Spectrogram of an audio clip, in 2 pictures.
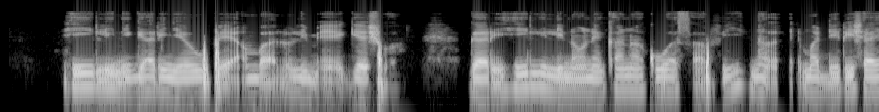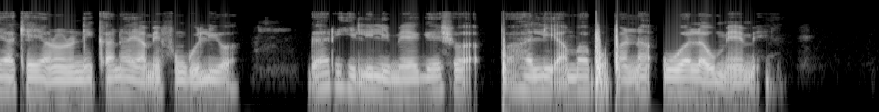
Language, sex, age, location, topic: Swahili, male, 18-24, Nairobi, finance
